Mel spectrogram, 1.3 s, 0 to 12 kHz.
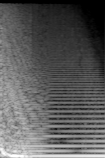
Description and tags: HardcoreKick Seq01 13
A distorted hardcore kick
hardcore, distorted, kick, one-shot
